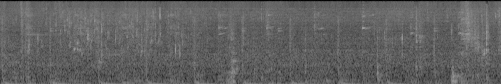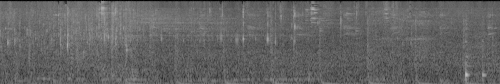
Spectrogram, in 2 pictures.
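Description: Water pours out as soaked rice drains through a strainer for mutton pulao, a steady trickling and splashing stream with soft rhythmic dribbles and a brief clatter near the end.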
